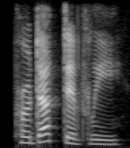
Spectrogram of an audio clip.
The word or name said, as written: productively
